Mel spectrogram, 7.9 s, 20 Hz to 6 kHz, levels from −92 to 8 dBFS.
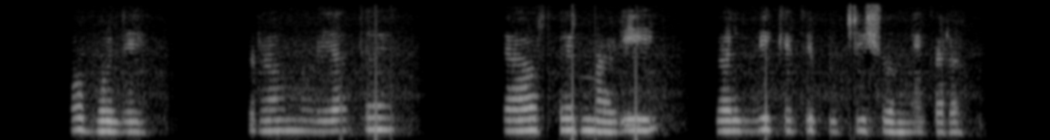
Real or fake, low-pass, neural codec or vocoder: real; 5.4 kHz; none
